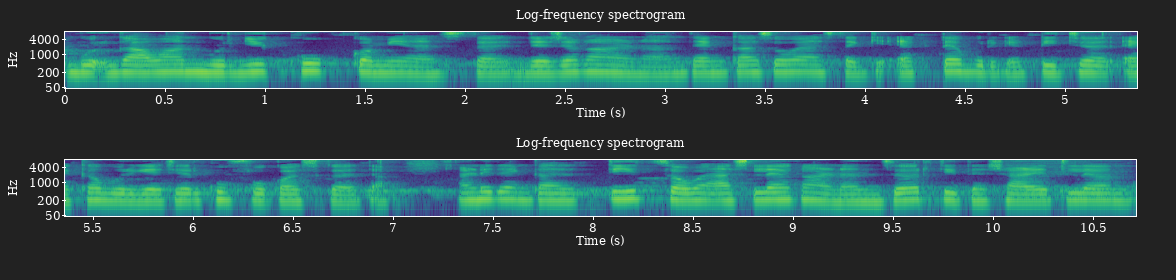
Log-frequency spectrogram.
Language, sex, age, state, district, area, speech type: Goan Konkani, female, 18-30, Goa, Pernem, rural, spontaneous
